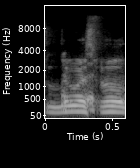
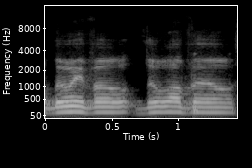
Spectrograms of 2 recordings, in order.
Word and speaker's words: Louisville: It's pronounced 8,000 different. There's actually a shirt that has like 15 pronunciations. I know. I was gonna ask, and I was like, that should be this. This should be right. It's Louisville, Louisville.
